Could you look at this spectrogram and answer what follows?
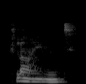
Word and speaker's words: climb: Comme il n'y est pas, le verbe est donc régulier et donnera climbed. On ne prononce pas le B, climb.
